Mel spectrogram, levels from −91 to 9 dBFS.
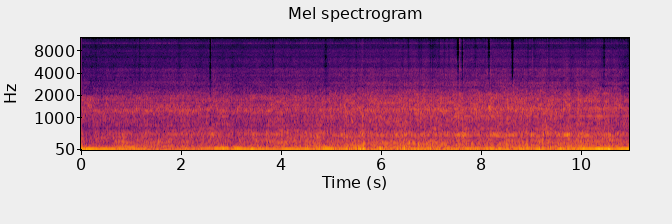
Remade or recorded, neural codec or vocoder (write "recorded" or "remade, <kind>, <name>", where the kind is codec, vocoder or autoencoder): remade, codec, SNAC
